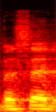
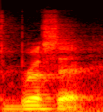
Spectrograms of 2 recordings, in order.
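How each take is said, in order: First: The name is said without an r after B. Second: The name is said with an r after B. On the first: The speaker calls it wrong. "I was saying that wrong. I was saying Bissett" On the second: The speaker calls it right. "It's Brissett"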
